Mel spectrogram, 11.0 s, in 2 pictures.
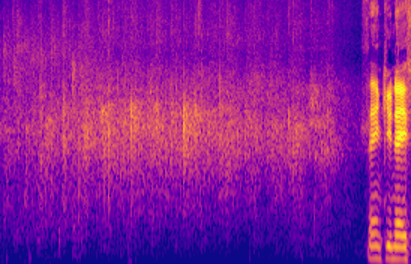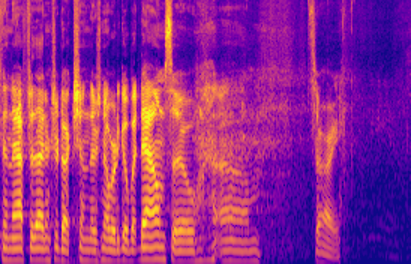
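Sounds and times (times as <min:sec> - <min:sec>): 
audience applause welcoming a speaker: 0:00.0 - 0:04.6
speech: 0:04.9 - 0:10.2.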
